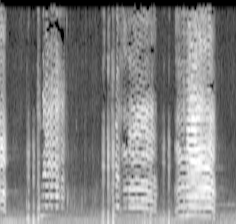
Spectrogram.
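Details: Goat at a farm during a March birth, the mother giving birth; three bleats growing louder, the last long and strong, each preceded by soft clicks and rustles.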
